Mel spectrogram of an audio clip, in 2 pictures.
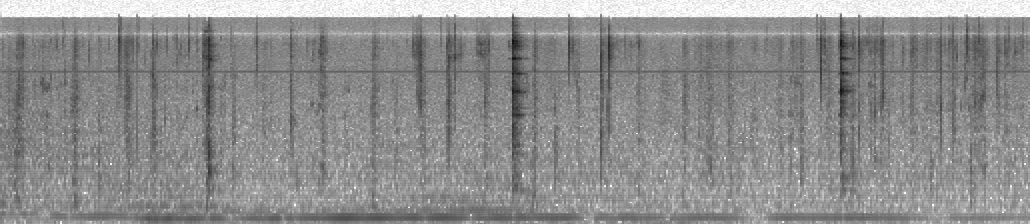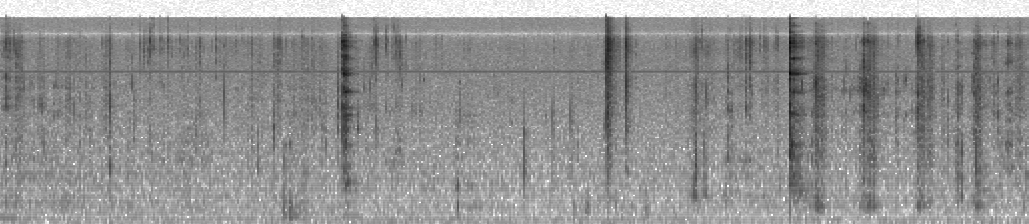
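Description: Tortilla chips crunching and being chewed, with sharp clicks scattered throughout. A low steady hum runs under the first half and stops about halfway through.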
